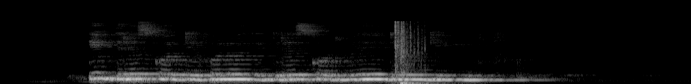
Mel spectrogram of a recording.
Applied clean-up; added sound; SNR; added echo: none; Slam; 10 dB; reverberation time 1.1 s.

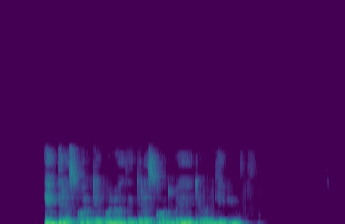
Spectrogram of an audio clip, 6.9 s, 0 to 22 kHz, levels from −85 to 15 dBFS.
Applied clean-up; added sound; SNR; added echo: neural mask model DeepFilterNet 3.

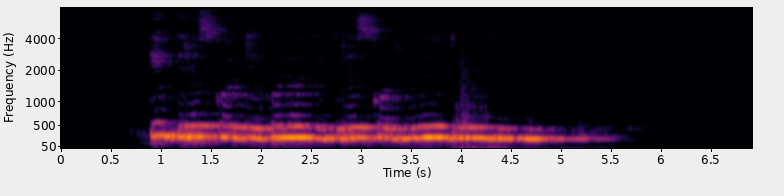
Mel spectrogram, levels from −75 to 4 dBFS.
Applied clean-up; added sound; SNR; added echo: neural separator model SepFormer DNS4.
